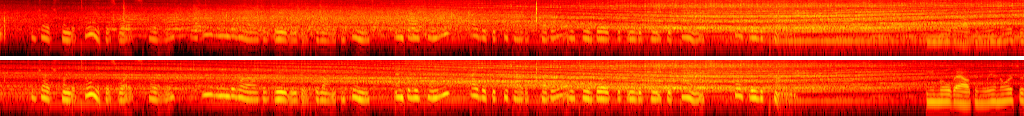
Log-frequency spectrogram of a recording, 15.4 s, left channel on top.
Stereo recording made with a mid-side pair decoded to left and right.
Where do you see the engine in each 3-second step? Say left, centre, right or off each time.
right, right, right, centre, left.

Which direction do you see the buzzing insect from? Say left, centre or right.
left.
